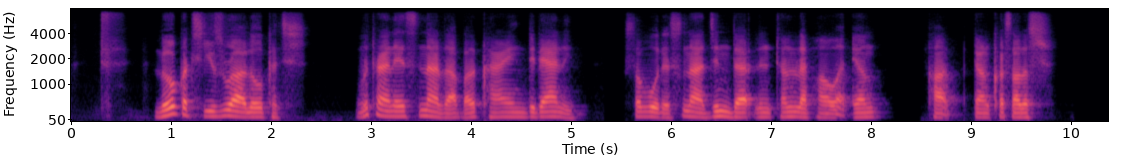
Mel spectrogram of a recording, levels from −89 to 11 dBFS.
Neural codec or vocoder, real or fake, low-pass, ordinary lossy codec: codec, 16 kHz, 0.5 kbps, FunCodec, trained on Chinese and English, 25 frames a second; fake; 7.2 kHz; none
